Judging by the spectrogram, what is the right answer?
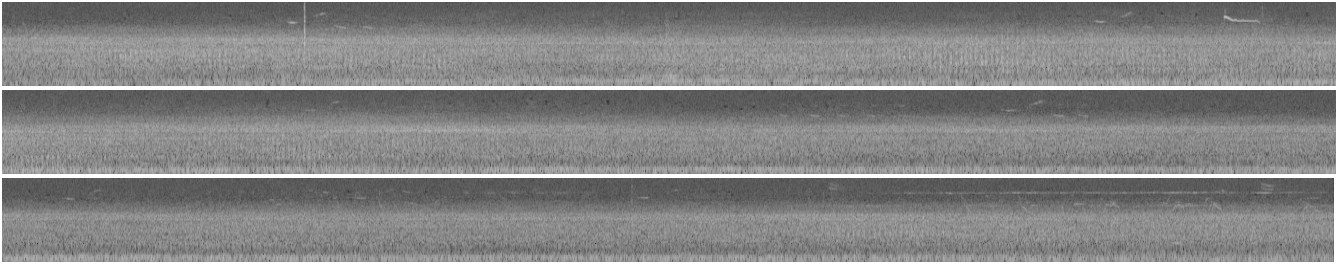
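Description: Steady rumble of aircraft engines running at low power on the apron, with no single event standing out.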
